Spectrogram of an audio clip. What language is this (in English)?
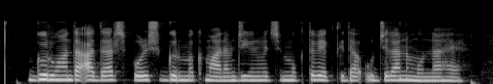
Punjabi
